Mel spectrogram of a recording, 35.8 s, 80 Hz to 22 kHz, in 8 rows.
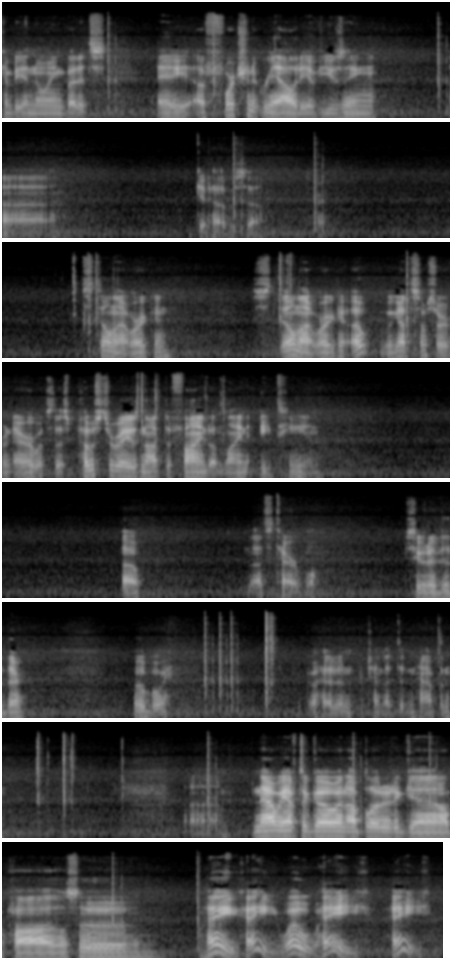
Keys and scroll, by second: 9.9 super+r, 15.0 super+Tab, 27.3 super+s, 27.7 super+Tab.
